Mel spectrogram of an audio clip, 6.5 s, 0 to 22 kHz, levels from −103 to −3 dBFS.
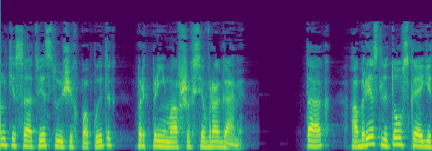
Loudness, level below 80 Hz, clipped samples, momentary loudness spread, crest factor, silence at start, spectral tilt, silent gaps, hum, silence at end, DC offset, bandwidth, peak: -15 LUFS; -54 dBFS; under 0.1%; 9 LU; 14 dB; 0 s; -6.5 dB/octave; 4.04-4.16 s, 4.30-4.41 s; none; 0 s; under 0.1%; 12 kHz; -2 dBFS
